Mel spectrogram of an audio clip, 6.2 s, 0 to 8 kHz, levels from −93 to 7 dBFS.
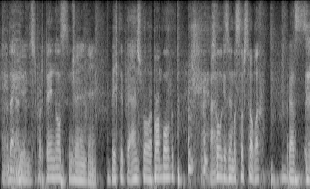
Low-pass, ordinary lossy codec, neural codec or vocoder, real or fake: none; none; codec, 16 kHz, 0.8 kbps, ZipCodec; fake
